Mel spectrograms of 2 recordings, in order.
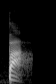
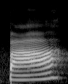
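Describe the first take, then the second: First: The pitch falls first, then rises slightly. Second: The pitch rises smoothly from low to high. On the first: "Third tone is fall, then rise" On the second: "Second tone is a straight rise"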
